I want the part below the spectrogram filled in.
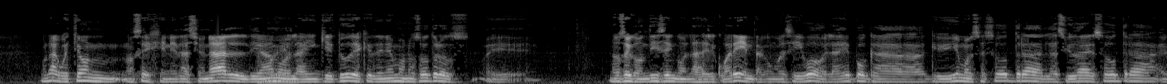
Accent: Argentina; yo soy del interior, bueno, ella también, ella es de Azul, yo de La Barría

